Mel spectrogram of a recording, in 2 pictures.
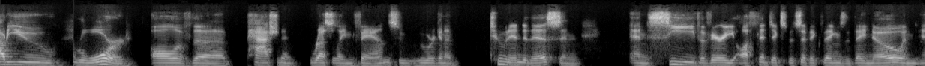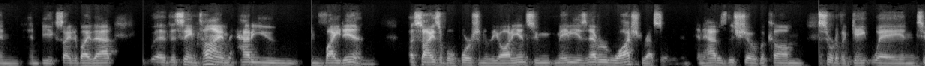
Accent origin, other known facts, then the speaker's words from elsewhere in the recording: Atlanta, Georgia, United States; growing up in Atlanta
